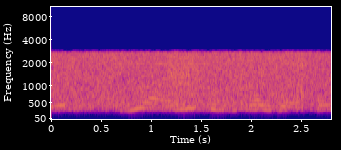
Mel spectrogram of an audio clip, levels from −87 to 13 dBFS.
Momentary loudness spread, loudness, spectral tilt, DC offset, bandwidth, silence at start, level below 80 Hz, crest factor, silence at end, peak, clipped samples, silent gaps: 2 LU; -21 LUFS; -7 dB/octave; under 0.1%; 3 kHz; 0 s; under -90 dBFS; 16 dB; 0 s; -6 dBFS; under 0.1%; none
